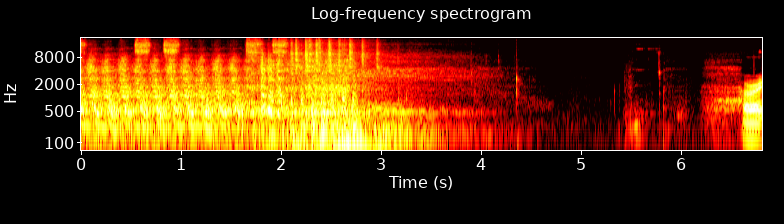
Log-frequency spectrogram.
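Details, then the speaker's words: Jaguar XJC after a rebuilt cylinder head install catches on starting fluid, runs roughly about three seconds, then stalls; timing seems good, no knocking; carburettor later found massively overflowing; owner suspects a fuel/AED fault, not confirmed. "but hey it wants to fire up so timing's set pretty good and sounded good there was no knocking or anything"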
